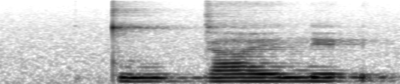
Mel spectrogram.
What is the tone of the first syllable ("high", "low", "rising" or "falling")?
high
